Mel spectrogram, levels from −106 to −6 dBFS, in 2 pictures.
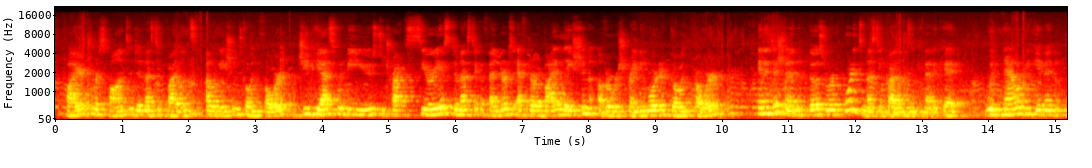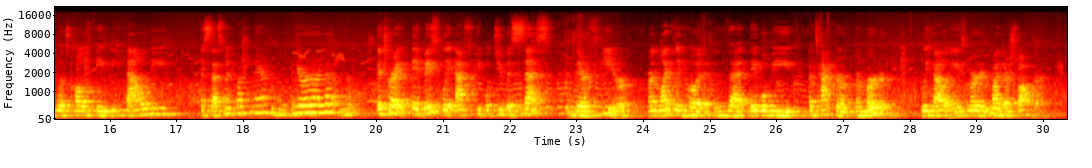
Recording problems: off-mic speech; far
muffled; slightly; fading above 1.5 kHz
room echo; slight; dies away in 0.7 s
electrical hum; noticeable; throughout; 50 Hz, 15 dB below the speech

